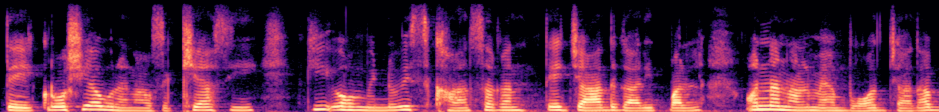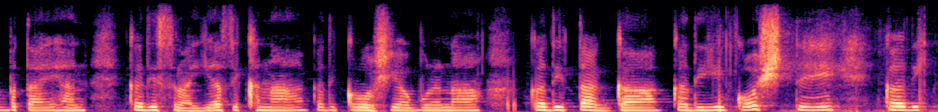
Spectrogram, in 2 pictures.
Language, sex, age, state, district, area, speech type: Punjabi, female, 30-45, Punjab, Ludhiana, urban, spontaneous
